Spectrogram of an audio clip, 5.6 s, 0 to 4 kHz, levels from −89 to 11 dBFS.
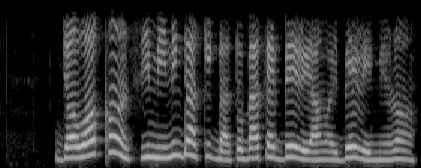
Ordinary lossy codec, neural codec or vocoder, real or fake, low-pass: none; none; real; 3.6 kHz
